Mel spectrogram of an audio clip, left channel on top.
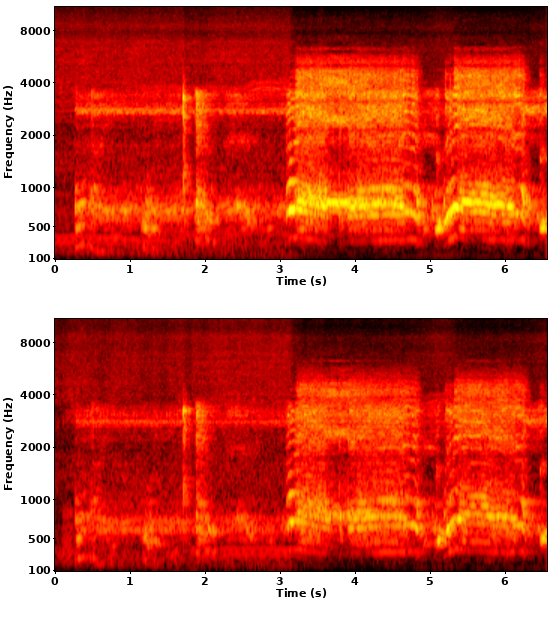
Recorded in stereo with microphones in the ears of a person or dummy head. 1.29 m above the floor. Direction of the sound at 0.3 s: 40° left (ahead or behind).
